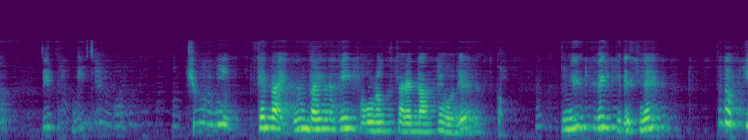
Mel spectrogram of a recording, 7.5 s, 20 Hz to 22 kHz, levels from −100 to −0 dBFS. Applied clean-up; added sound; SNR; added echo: neural mask model DeepFilterNet 3.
